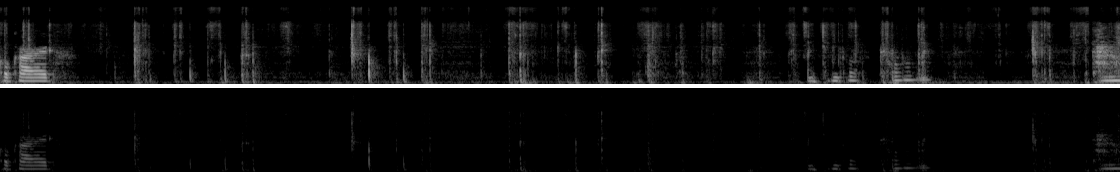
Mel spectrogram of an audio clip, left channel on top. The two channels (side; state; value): right; quieter; 24.7 dB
